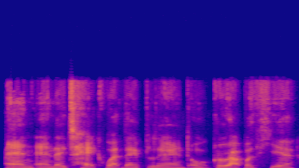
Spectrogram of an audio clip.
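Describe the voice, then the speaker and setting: A woman with a New Zealand accent talks in a conversational interview. She is reflective and picks through her thoughts in halting phrases, explaining as she goes. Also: a bass voice, flat delivery. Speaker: interview guest, intercultural expert.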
